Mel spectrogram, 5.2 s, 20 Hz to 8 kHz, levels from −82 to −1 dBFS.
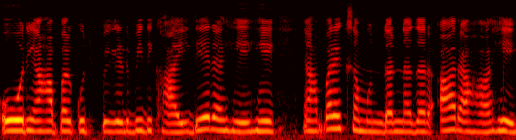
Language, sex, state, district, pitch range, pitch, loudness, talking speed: Hindi, female, Chhattisgarh, Bastar, 205-225 Hz, 215 Hz, -39 LUFS, 210 wpm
